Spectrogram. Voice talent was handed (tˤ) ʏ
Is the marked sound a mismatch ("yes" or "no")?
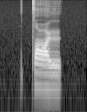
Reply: no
